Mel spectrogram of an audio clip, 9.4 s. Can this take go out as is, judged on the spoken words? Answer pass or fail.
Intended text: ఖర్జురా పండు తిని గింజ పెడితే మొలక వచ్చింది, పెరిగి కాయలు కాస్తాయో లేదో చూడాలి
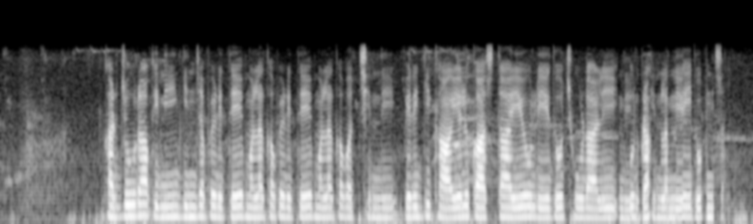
fail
